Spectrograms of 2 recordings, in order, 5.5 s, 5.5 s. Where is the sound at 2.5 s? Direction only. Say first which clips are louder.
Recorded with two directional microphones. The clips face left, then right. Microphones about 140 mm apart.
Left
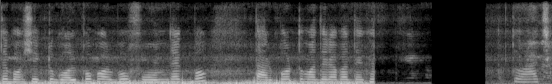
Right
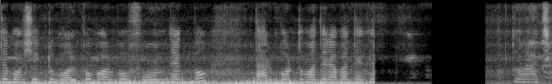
Left 2 dB; 50° left (ahead or behind).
